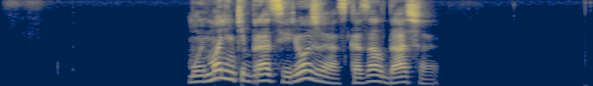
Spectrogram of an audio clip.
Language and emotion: Russian, positive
